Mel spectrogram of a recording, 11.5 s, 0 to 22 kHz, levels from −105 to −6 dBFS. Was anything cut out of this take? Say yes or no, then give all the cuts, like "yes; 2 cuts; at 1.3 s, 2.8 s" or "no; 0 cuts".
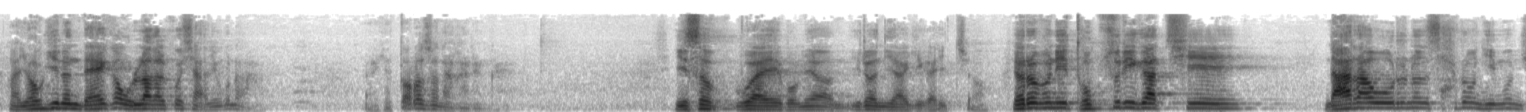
yes; 1 cut; at 7.6 s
